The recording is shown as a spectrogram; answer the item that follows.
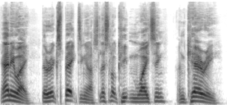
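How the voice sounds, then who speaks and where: Bright, forceful male military commander. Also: a little high, animated, fast, dry recording. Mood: dry, measured. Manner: clipped, authoritative, dry sarcasm. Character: brisk, stern special forces captain, sardonic and commanding. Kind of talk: video game military dialogue, radio orders. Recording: radio-filtered, band-limited clips with faint static.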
